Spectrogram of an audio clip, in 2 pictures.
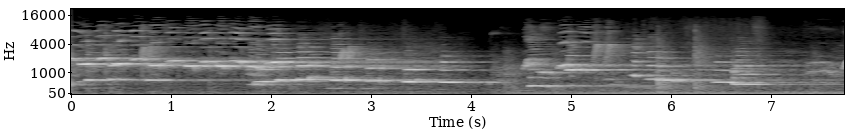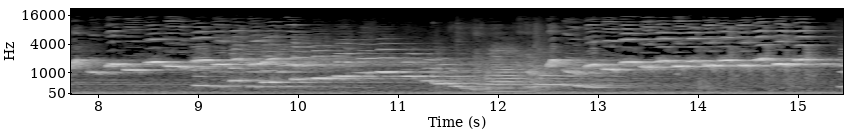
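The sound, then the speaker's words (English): A small bird with brown feathers and a dark beak sings bright, rapid chirps and trills in call and response with a clarinetist's sustained, gliding clarinet phrases, the two overlapping and trading lines throughout, with a low steady hum underneath in the second half. “This bird and this clarinetist are doing something together.”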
